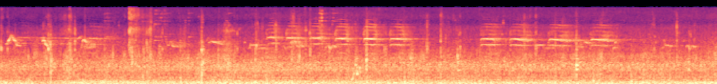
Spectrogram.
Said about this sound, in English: A lot of bird noises this morning.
